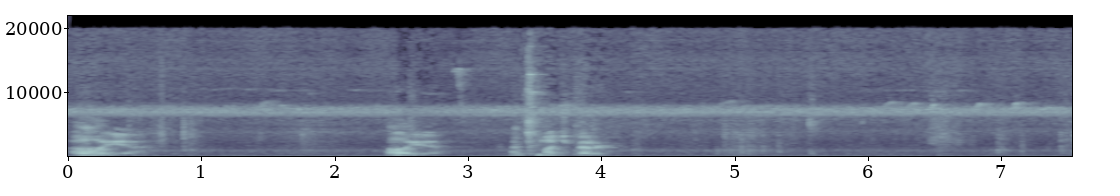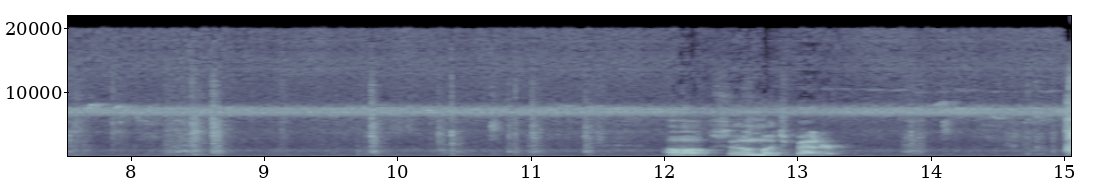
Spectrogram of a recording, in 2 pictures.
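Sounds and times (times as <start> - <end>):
crickets trilling: 0.0 - 15.0
faint clicks and rustles: 3.3 - 12.0, 13.6 - 15.0.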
